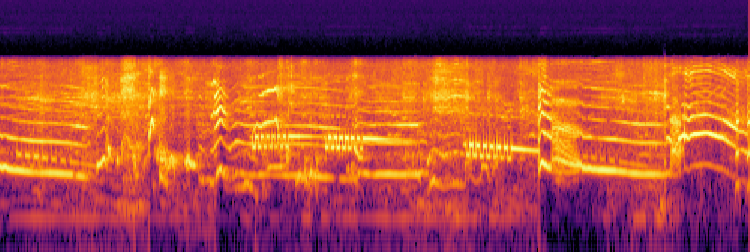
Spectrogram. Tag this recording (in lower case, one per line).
bow-wow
